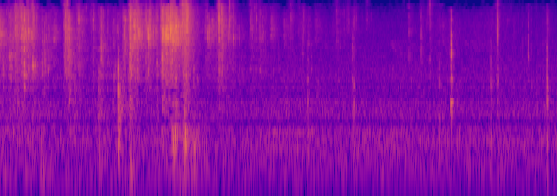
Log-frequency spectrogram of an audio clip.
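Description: Egyptian Mau kitten's claws scratching and gripping the sisal rope of a scratching post in quick, scratchy bursts through the first two seconds, then a few faint ticks.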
